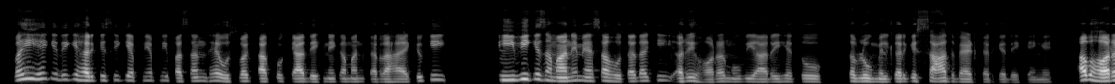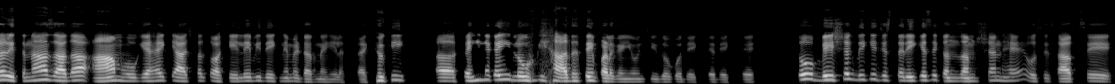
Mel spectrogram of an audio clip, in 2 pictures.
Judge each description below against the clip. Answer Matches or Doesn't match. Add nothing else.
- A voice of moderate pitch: Matches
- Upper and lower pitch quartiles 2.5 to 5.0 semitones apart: Doesn't match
